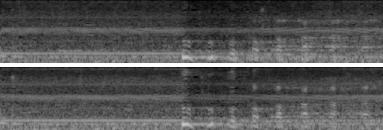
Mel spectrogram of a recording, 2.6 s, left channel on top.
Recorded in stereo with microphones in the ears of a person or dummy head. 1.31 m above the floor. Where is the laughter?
65° right (ahead or behind), 0.6 m; by 2.5 s 85° right, 1.9 m.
